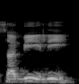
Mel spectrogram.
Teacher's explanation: সাবিলি সিনটাকে open রাখবেন, আর বি একালে টানবেন, লাম একালে টানবেন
